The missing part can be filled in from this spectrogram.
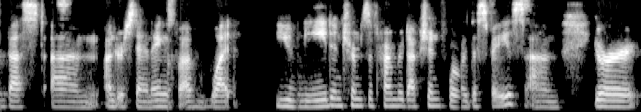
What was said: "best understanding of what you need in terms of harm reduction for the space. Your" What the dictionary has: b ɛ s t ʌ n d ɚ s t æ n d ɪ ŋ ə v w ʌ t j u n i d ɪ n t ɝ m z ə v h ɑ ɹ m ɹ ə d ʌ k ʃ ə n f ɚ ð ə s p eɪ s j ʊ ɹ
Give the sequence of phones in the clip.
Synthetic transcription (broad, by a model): b ɛ s t ʌ n d ɚ s t æ n d ɪ ŋ ə v w ʌ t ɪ n i d ɪ n t ɝ m z ə v h ɑ ɹ m ɹ ə d ʌ k ʃ ə n f ɚ ð ə s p eɪ s j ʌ ɹ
